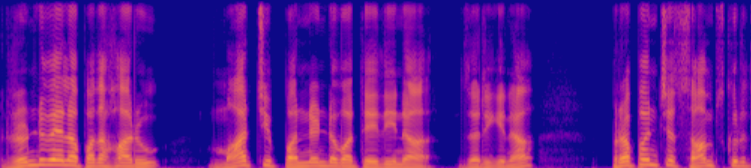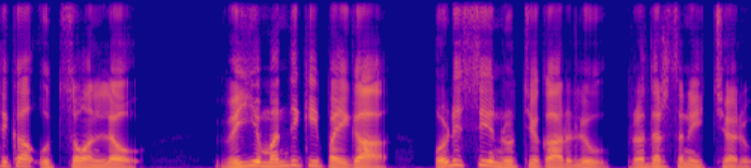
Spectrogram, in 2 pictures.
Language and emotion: Telugu, neutral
